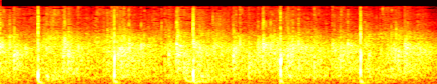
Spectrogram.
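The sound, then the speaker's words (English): Audience applause at an afternoon event honoring its organizers: steady, dense clapping from a crowd at moderate loudness, with a few sharper individual claps standing out. “I think they deserve a round of applause.”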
